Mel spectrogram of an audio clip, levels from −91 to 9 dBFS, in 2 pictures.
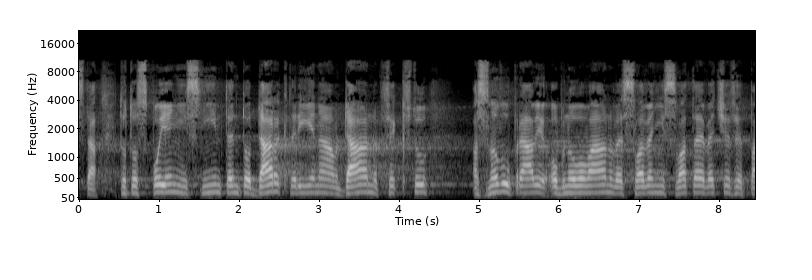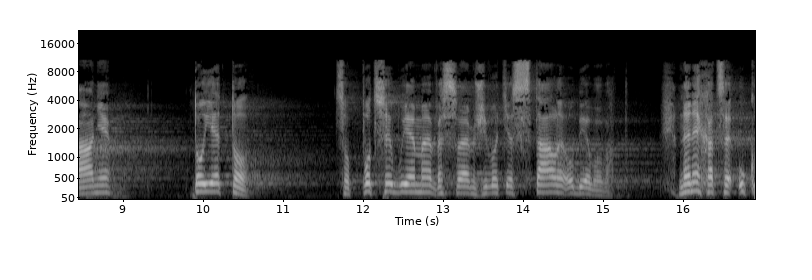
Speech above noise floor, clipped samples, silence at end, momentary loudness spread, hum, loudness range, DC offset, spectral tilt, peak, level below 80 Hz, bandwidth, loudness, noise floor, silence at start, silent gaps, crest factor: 39 dB; under 0.1%; 0 s; 12 LU; none; 7 LU; under 0.1%; -2.5 dB/octave; -2 dBFS; -74 dBFS; 11 kHz; -25 LUFS; -64 dBFS; 0 s; none; 24 dB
